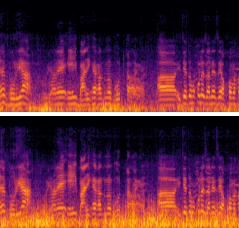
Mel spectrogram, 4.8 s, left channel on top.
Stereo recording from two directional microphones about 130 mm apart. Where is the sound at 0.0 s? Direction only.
15° left (ahead or behind).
